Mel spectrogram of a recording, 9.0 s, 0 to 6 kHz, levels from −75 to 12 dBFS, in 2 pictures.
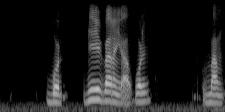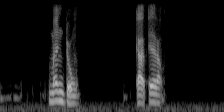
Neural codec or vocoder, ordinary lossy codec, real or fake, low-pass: autoencoder, 22.05 kHz, a latent of 192 numbers a frame, VITS, trained on many speakers; MP3, 48 kbps; fake; 5.4 kHz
